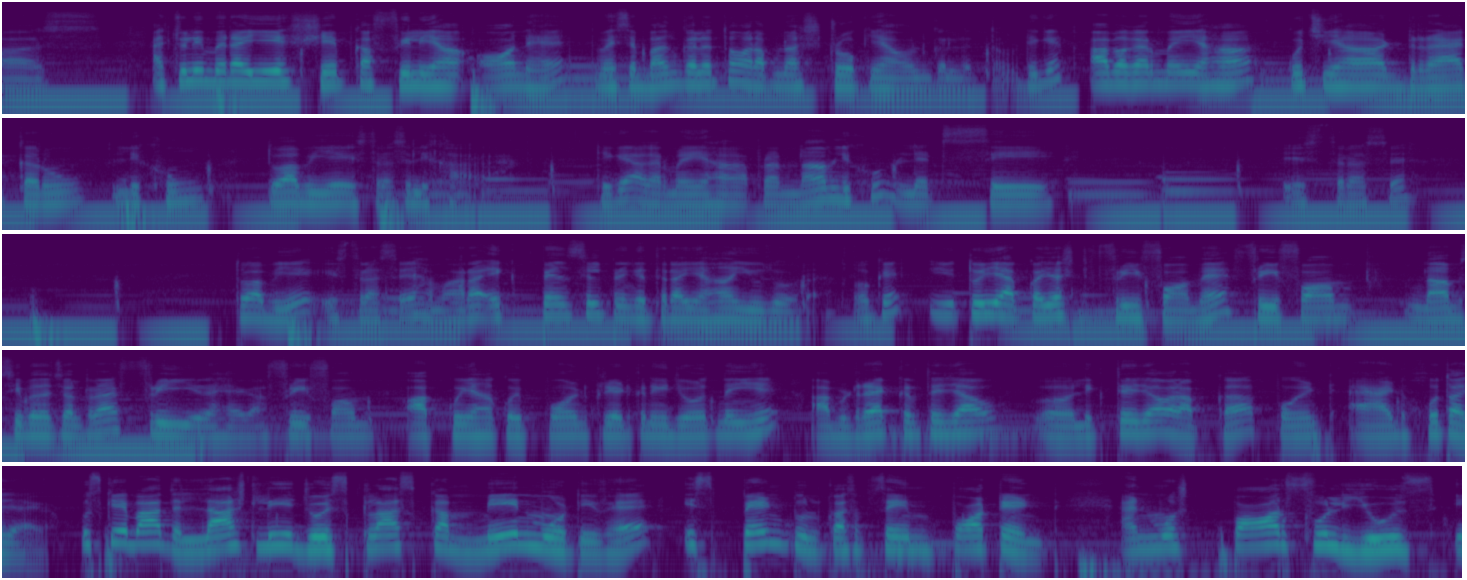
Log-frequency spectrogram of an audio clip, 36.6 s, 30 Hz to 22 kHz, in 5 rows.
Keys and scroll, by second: 6.2 2, 6.3 ctrl+z, 7.8 ctrl+z, 9.4 shift+z, 10.9 ctrl+z, 12.1 p, 12.7 ctrl+z, 17.2 v, 18.8 ctrl+z.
